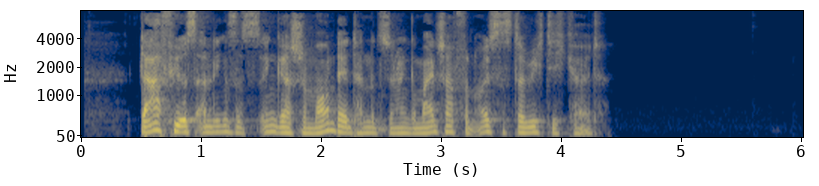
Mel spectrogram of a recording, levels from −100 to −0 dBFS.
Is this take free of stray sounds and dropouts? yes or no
yes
